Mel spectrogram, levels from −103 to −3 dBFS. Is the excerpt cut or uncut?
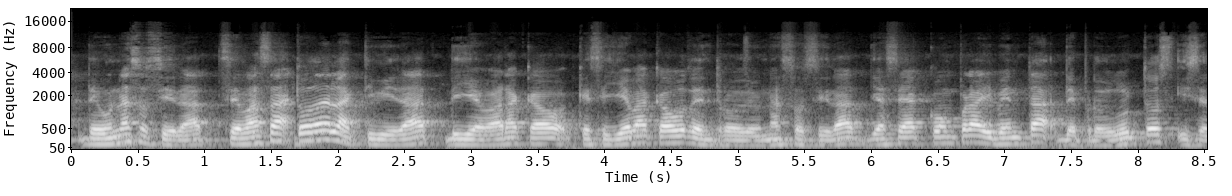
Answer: cut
